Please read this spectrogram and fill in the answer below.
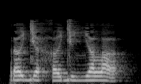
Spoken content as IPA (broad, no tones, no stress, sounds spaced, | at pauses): ɾ ʌ ɟ ɜ h ʌ ɟ ɤ ʎ ɪ lˠ ʌ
